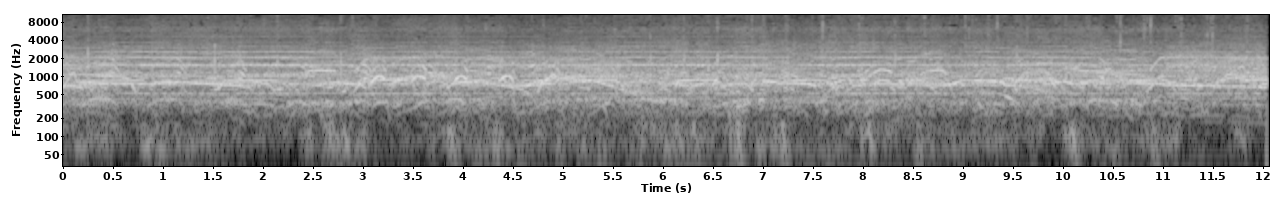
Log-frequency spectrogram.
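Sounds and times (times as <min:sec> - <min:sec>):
crowd shouting: 0:00.0 - 0:12.0.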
